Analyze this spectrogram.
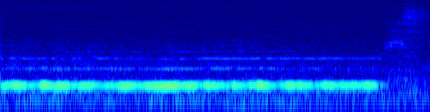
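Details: Clinician deliberately demonstrating a breathy /u/ during Vocal Function Exercises, with much breath escaping alongside the voice, described as a disengaged voice; breathy voice.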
